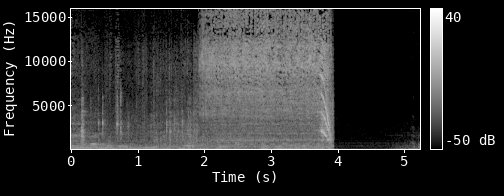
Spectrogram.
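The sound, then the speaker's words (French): The brake mechanism of a Fausto bicycle ("vélo Faustocopie"), worked by turning and locking it, ratchets with rapid mechanical clicks, then gives a louder, sustained grinding whir that cuts off abruptly into silence as the brake locks. Recorded for Clermont on Saturday 6 July 2002. No one speaks. “Puis il y a, peut-être le, frein qu'on peut faire fonctionner en faisant tourner, en bloquant le frein. Du vélo de Fausto.”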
